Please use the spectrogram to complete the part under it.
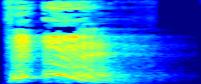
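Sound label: nonverbal clear throat; smite; voicepack; ullr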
